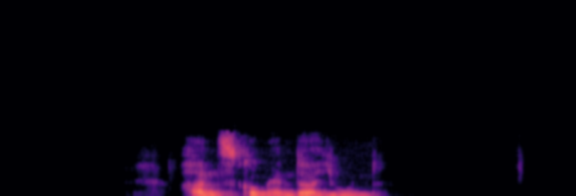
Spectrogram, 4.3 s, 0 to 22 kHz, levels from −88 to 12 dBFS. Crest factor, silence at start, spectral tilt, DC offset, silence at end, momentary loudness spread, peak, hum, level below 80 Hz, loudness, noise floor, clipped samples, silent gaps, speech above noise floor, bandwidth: 22 dB; 1.4 s; -4 dB/octave; under 0.1%; 1.5 s; 11 LU; -8 dBFS; 50 Hz at -70 dBFS; -76 dBFS; -27 LUFS; under -90 dBFS; under 0.1%; none; over 64 dB; 7.4 kHz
